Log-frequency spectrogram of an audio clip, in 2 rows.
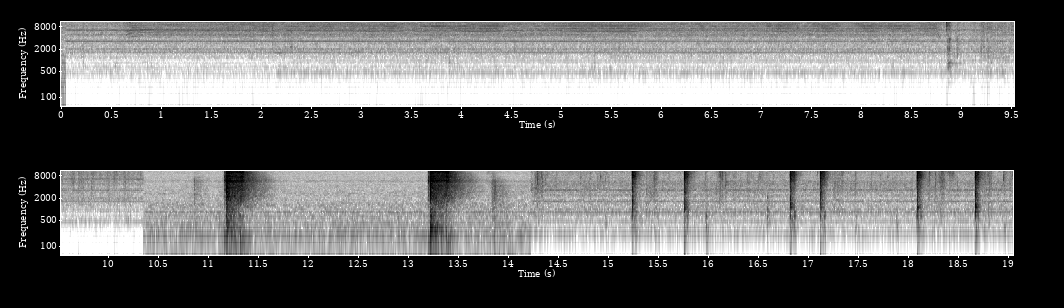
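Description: Pneumatic staple gun firing staples through the vinyl rear window into the tack strip: two loud shots about 11 and 13 seconds in, then a quick run of about seven lighter shots near the end. Before that there is only a faint steady hiss.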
